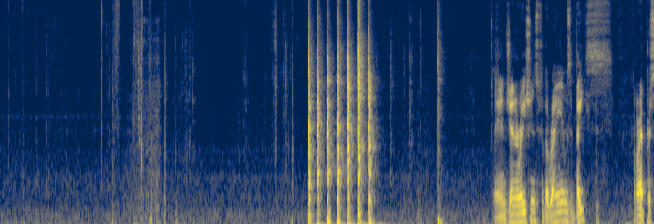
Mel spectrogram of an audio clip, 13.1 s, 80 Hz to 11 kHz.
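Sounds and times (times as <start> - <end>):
cards rustling: 0.0 - 4.0, 4.8 - 6.0.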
